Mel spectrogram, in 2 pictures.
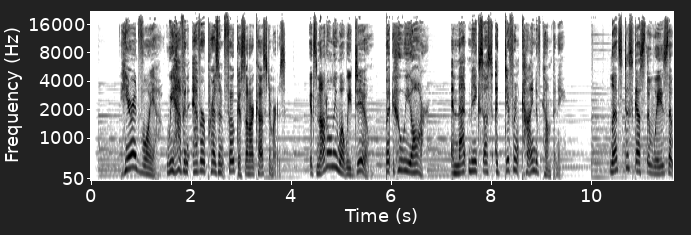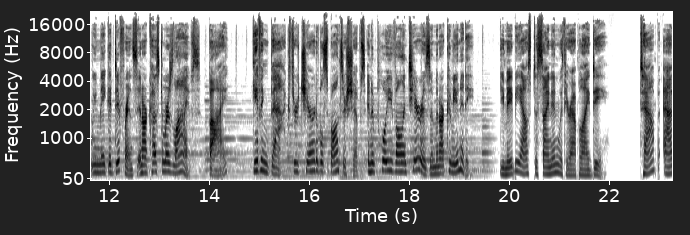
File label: E Learning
